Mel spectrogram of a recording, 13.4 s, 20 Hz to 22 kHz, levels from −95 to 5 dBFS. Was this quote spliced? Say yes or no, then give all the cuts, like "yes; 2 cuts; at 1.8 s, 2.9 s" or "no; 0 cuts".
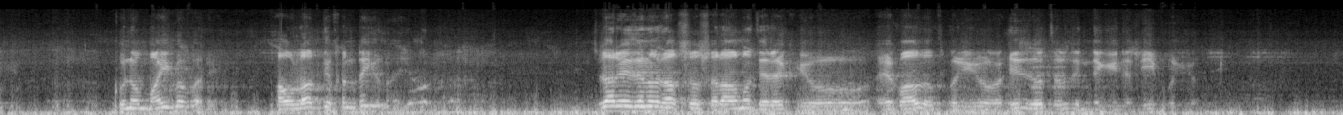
no; 0 cuts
